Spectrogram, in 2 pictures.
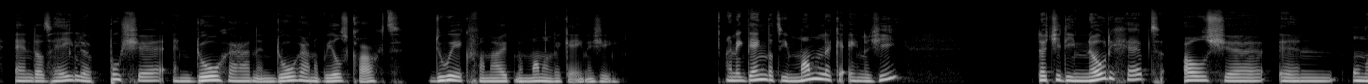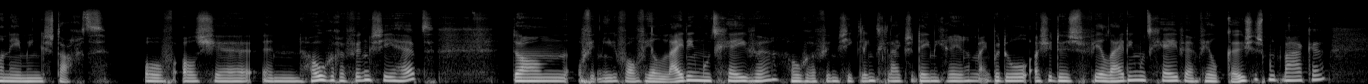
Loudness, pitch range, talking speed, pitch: -25 LUFS, 150-180 Hz, 155 wpm, 160 Hz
